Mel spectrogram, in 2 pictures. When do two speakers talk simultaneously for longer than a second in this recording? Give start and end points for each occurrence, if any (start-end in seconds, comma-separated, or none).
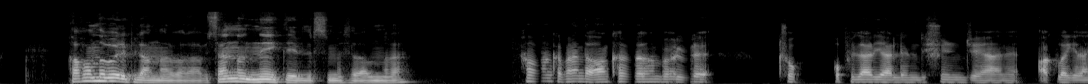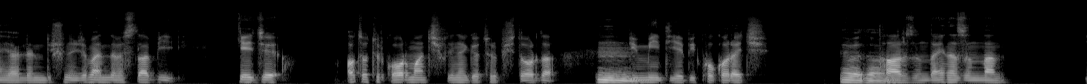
none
